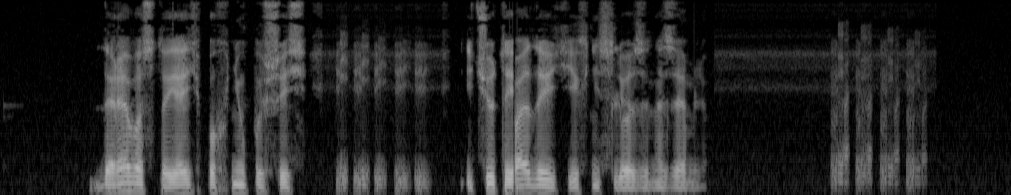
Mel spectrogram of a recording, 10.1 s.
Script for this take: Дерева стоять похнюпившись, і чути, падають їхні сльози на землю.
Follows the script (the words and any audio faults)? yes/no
no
